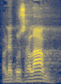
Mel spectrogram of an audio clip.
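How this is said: It is said in a firm, businesslike voice.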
